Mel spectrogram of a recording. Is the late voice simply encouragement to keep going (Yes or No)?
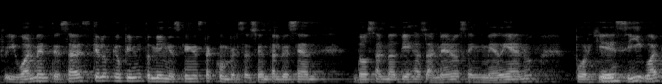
Yes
